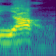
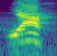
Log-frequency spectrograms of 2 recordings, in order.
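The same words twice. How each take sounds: First: The lips are pushed slightly forward while saying it. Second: The lips are spread wide while saying it. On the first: The speaker calls it right. "itu mulutnya... cuma maju, maju dikit" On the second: The speaker calls it wrong. "itu kan mulutnya mewek ya"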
